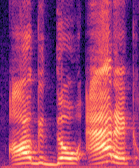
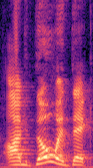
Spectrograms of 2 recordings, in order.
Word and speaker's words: Ogdoadic: The Ogdoadic, or Ogdoadic as I will call it, there's two proper ways to pronounce that.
